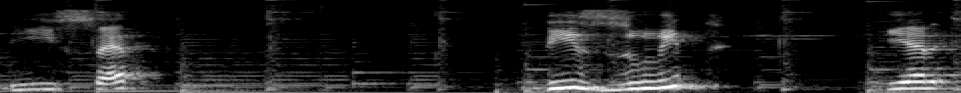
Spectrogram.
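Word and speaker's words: dix-sept: I repeat, D set, P is silent, D set, this with, here X is placed, I told you, if S is placed between two vowels, S is pronounced as Z.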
